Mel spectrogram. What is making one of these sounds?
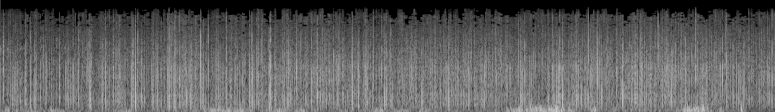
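Footsteps squelch and slap through wet mud at a steady walking pace.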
